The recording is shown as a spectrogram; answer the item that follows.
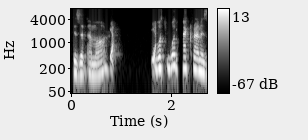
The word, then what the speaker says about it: Amar: By the way, Yeah, Amar, am I pronouncing your name correct? Is it Amar?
